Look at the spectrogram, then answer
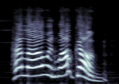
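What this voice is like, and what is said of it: Shouting loudly. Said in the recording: “There's no need to shout. I'm not hard of hearing, dear.”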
